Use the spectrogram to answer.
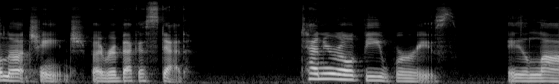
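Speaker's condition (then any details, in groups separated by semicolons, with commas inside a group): No condition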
